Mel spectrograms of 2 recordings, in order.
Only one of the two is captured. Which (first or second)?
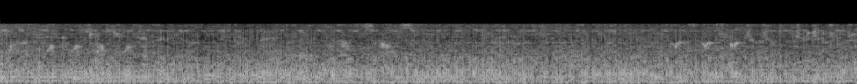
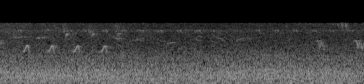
second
